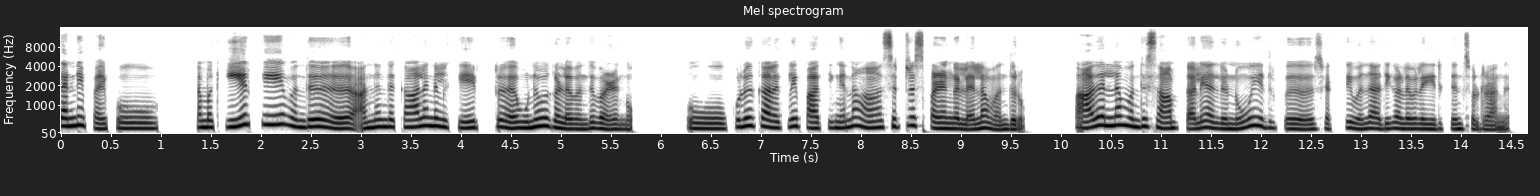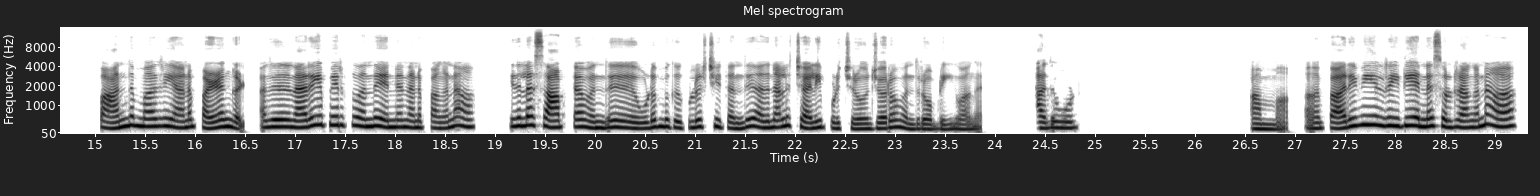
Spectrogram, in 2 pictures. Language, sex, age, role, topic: Tamil, female, 35-39, guest, மழைக்காலம் கர்ப்பம், பிரசவம் மற்றும் குழந்தை வளர்ச்சியை எவ்வாறு பாதிக்கிறது?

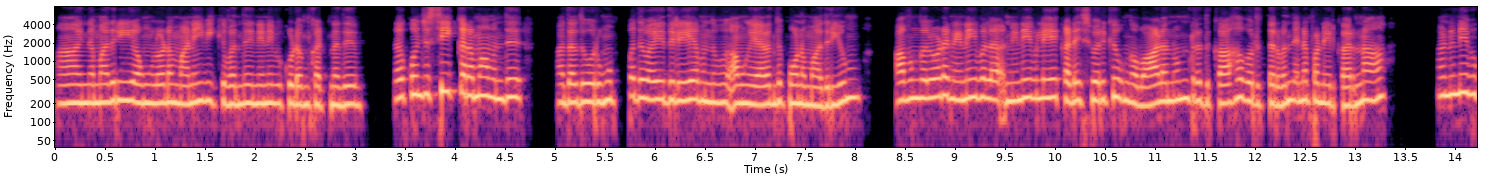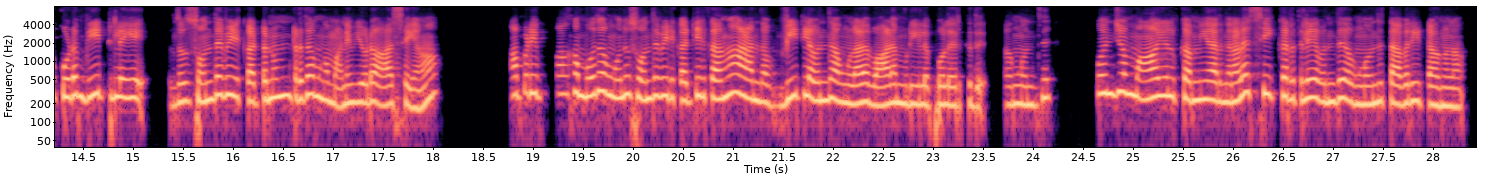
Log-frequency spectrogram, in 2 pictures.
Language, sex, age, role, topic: Tamil, female, 25-29, guest, உங்கள் முன்னோர்களை நீங்கள் நினைவுகூரும் வழிகள் என்னென்ன?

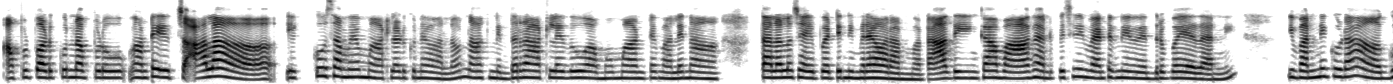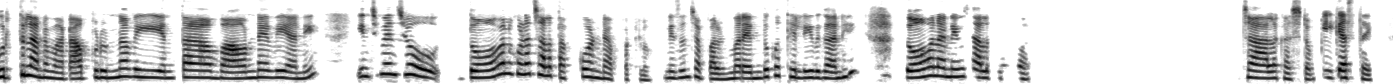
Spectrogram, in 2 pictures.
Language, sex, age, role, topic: Telugu, female, 30-34, guest, రాత్రి నక్షత్రాలను చూస్తూ గడిపిన ఒక రాత్రి గురించి చెప్పగలరా?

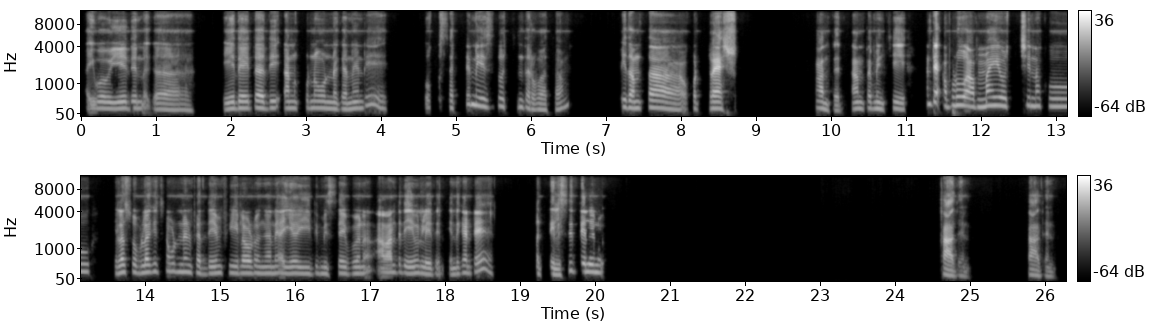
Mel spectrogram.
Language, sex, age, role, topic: Telugu, male, 30-34, guest, మీ జీవితంలో ఓ సందర్భంలో కలిసిన వ్యక్తితో మళ్లీ కలిసే అవకాశం వస్తే, మీరు అతనికి/ఆమెకు ఏమి చెబుతారు?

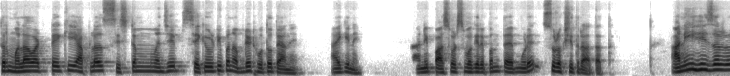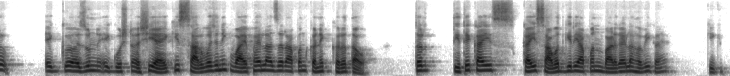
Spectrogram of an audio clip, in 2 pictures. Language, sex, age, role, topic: Marathi, male, 25-29, host, तुम्ही तुमचे पासवर्ड आणि ऑनलाइन सुरक्षितता कशी सांभाळता?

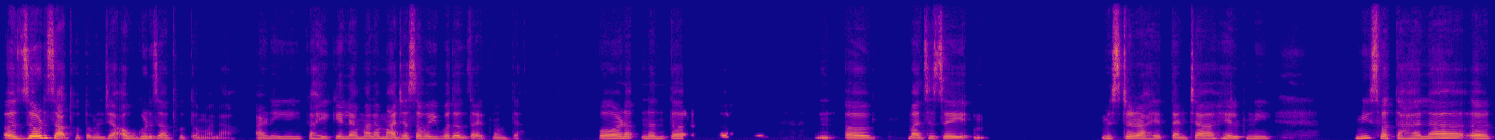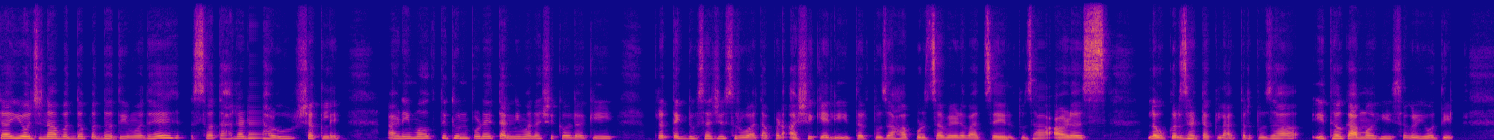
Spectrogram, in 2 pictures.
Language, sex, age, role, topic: Marathi, female, 45-49, guest, तुम्ही दिवसाची योजना कशी करता, आणि त्यासाठी काही ठराविक नियम पाळता का?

